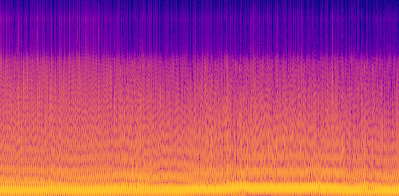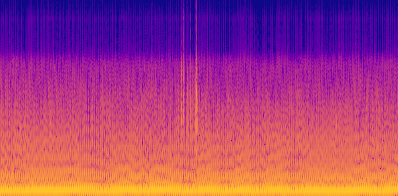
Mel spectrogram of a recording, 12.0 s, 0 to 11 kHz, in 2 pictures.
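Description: Turbocharged Lancia Dedra 2.0 8V four-cylinder engine in an Alfa 145, idling steadily after the revs settle.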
